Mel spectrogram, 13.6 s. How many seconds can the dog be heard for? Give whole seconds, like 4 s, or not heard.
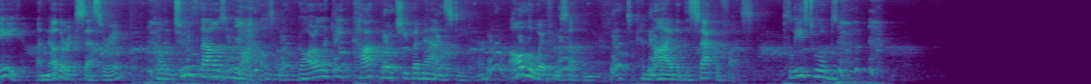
7 s.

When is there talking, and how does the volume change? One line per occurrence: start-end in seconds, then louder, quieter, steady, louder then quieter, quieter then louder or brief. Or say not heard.
0.0-10.5 steady.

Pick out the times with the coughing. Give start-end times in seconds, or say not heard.
1.6-3.2, 10.2-11.1.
